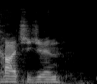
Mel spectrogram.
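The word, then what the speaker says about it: Hachigen: Or however you pronounce his fucking name, because I can't remember it right. It is Hachijin.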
